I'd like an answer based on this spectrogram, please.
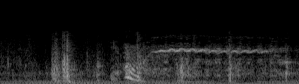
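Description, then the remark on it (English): One of the Clayton horses neighs, a shaky rising-and-falling whinny that trails off into a long, thin high note, with faint background noise and possible hoof clops underneath. “Those are the Clayton horses, all right.”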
